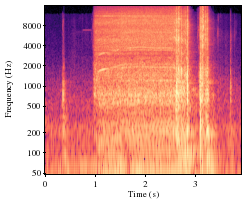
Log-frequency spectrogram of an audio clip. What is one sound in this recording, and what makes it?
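A cordless drill whirs as it drives a screw into metal.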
